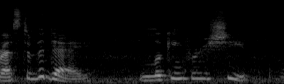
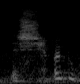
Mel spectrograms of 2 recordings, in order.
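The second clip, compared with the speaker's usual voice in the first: usual speaking voice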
